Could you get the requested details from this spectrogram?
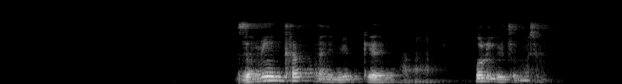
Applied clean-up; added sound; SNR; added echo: neural mask model DeepFilterNet 3.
